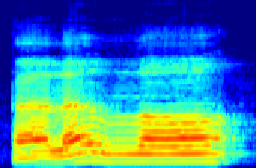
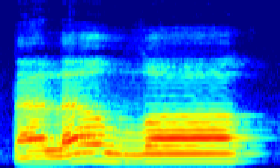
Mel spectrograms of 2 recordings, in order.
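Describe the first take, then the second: The two takes are said the same way.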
